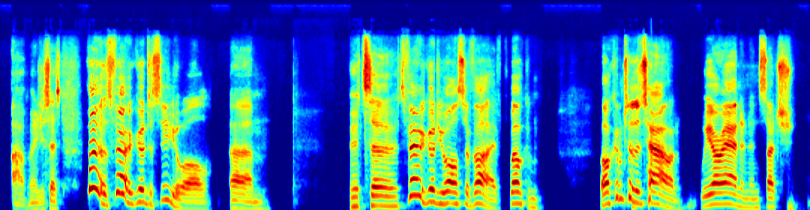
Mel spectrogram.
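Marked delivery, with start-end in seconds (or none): 1.1-10.5 sorrowful, sad, much higher pitch. Game master voicing a sadly smiling man welcoming the party to town, sad. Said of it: "it's a sad smile".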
